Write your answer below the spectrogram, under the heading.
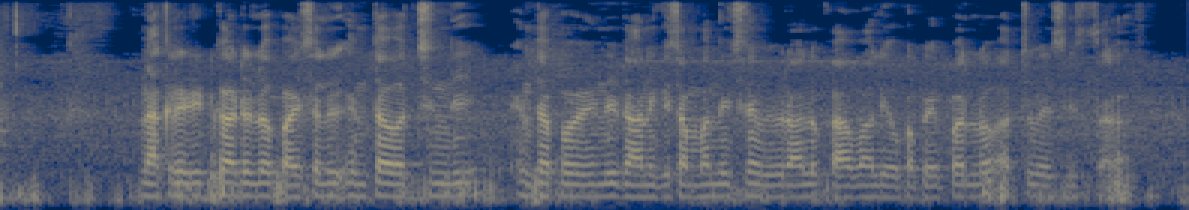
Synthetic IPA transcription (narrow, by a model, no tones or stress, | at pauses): naːkɾeɖiʈkaːɾɖlo̞ːpɐjsɐluent̪ɐʋɐt͡ʃːind̪ient̪ɐpo̞ːjind̪id̪aːnikisɐmbɐnd̪ʱiɲt͡ʃinɐʋiʋɐɾaːlukaːʋaːliɔkɐpeːpɐɾlo̞ːʔɐ̰t͡ʃːuʋe̞ːsist̪a̰ːɾɐ̰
